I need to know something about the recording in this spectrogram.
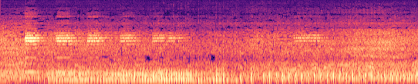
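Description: Motor scooter engine running close by amid street traffic, with a rapid low putter in the second half. Over it, a series of short high beeps about twice a second during the first half.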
